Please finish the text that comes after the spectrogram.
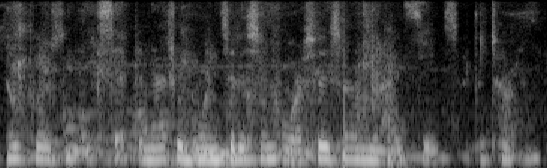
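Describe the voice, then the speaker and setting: A young woman speaks as a student in class, casual and halting as she reads and reasons aloud. Her voice sits at a middle pitch, with clear chatter from others behind her. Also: level tone, low-quality recording.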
